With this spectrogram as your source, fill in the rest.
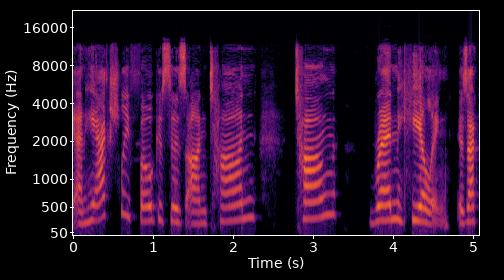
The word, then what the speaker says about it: Tong Ren: And he actually focuses on Tong Ren healing. Is that correct? Did I pronounce it right? Yes, Tong Ren healing.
